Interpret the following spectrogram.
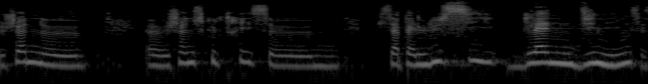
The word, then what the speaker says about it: Glendinning: Ici, c'est une sculpture d'une jeune sculptrice qui s'appelle Lucy Glendinning, ça s'écrit G-L-E-N-D-I-2-N-I-N-G, Glendinning, et c'est un Feather Child, donc un enfant avec des plumes.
